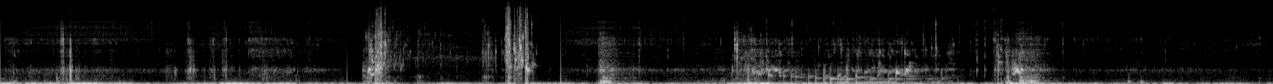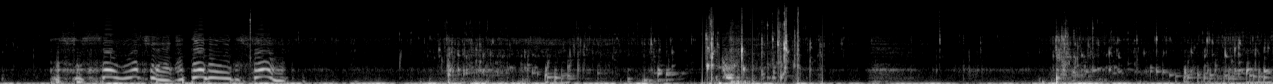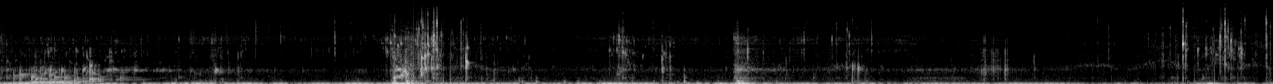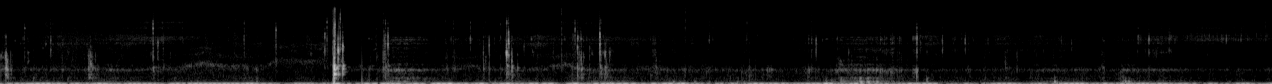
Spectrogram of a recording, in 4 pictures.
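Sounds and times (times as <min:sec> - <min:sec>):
seawater gurgling and sloshing: 0:00.0 - 0:50.9
knocks and splashes: 0:03.6 - 0:05.4, 0:19.3 - 0:21.0, 0:29.3 - 0:30.3.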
